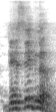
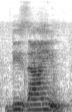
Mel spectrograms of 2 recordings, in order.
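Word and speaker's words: design: इसका यदि हम शुद्ध अगर प्रोनाउंसिएशन करें, उच्चारण करें तो क्या हो जाएगा? डेसिग्न। क्या हो जाएगा? लेकिन उसका उच्चारण हम क्या बोलते हैं? हम अपने भाषा में जानते हैं, इसको हम बोलते हैं डिजाइन।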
